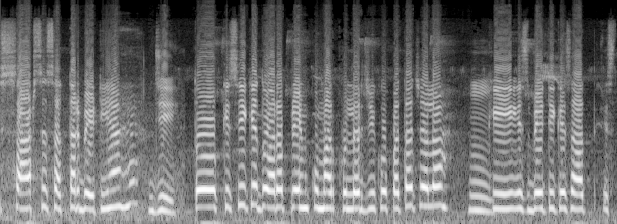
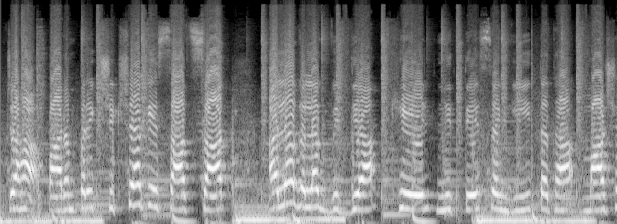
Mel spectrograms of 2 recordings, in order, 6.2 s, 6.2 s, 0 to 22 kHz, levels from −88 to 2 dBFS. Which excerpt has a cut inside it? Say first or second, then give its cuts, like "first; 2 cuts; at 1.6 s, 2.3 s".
first; 1 cut; at 1.8 s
